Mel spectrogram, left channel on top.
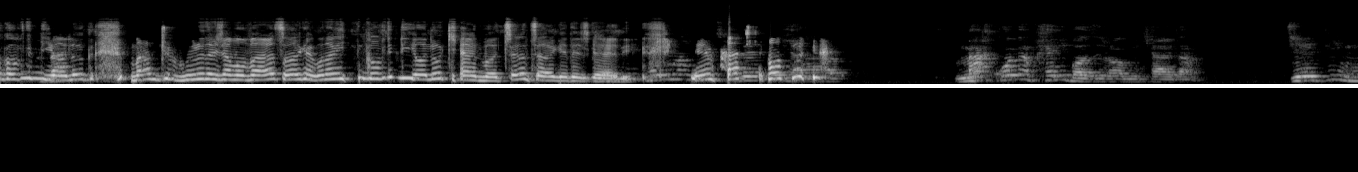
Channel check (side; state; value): right; silent; digital silence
